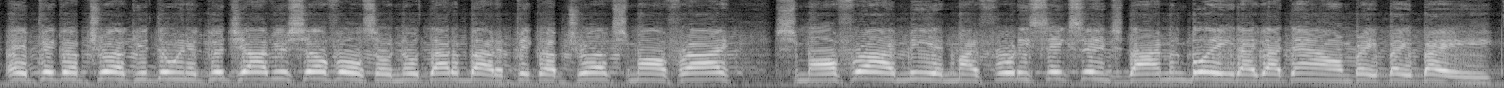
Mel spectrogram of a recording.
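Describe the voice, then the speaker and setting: High-pitched man bantering on CB radio. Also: steady tone, measured pace, recorded from a distance, poor audio. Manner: repetitive, showy, boastful. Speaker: CB radio operator. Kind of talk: CB radio banter in repeated chanted catchphrases. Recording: CB radio chatter, off the mic.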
